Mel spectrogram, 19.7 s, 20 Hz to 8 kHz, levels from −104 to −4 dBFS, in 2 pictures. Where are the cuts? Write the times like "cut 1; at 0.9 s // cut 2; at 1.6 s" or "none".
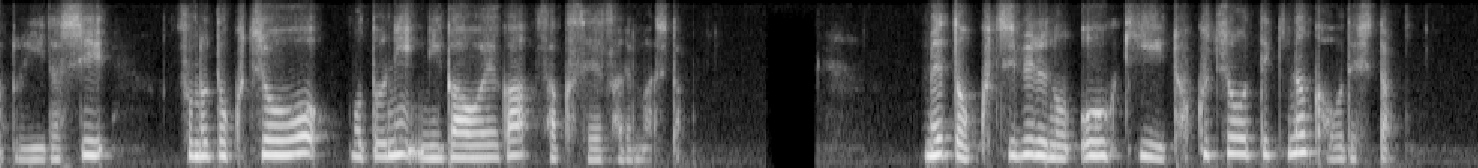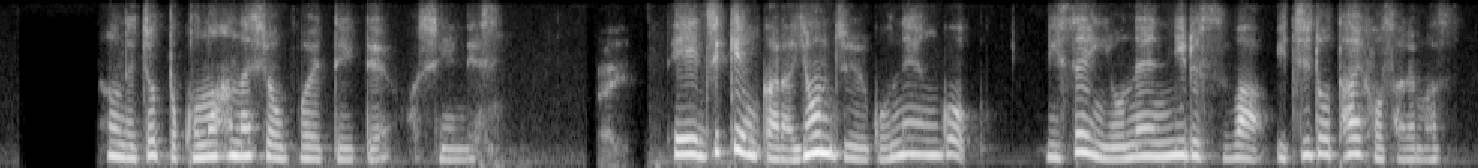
none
